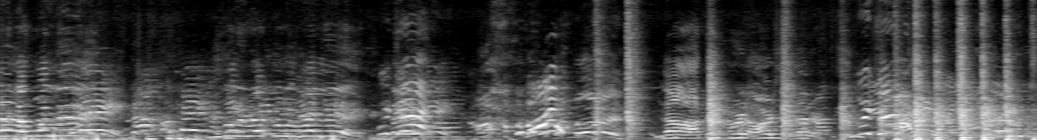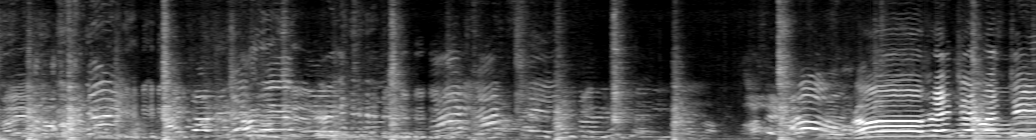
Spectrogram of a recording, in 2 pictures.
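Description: A crowd of adults and children chatters, laughs and cheers outdoors.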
